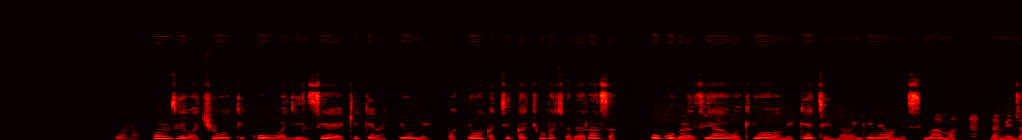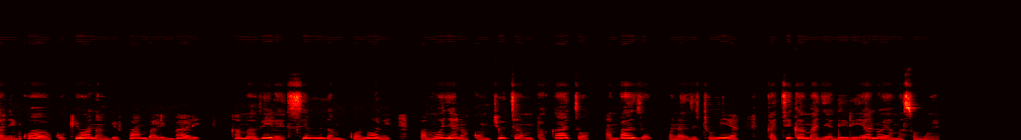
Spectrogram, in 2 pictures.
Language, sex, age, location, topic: Swahili, female, 25-35, Dar es Salaam, education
